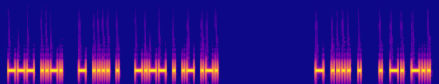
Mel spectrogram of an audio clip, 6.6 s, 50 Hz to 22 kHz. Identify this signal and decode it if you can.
Morse code, heard as a keyed tone, about 30 wpm, 700 Hz. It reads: OF THE YEAR THE END
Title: Speed-Racing - Sets of 5 Words 25wpm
